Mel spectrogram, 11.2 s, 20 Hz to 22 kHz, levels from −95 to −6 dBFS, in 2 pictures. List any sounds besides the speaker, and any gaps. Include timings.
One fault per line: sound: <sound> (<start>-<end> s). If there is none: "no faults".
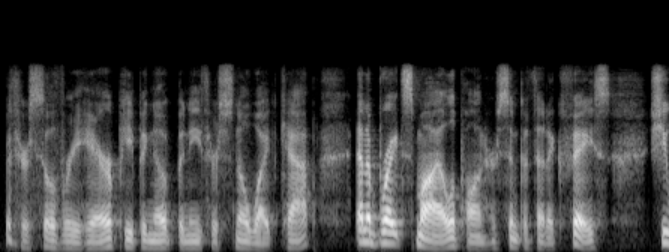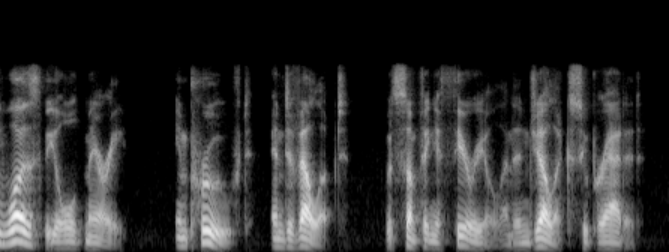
no faults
